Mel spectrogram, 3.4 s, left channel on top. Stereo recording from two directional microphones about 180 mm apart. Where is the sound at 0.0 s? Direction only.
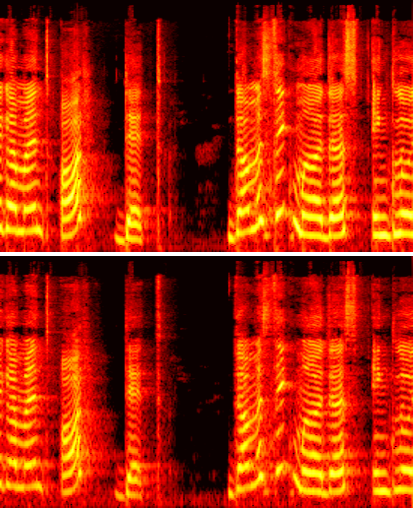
45° left (ahead or behind).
